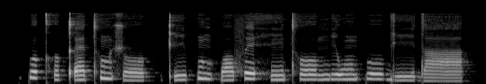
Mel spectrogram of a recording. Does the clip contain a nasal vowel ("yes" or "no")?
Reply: yes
